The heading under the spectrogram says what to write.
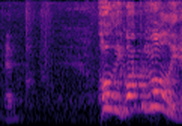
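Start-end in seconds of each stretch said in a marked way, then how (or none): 1.3-2.4 high, loud cartoon exclamation; high-pitched kitten outburst; exclaiming. A narrator's reading. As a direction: cry it out in big astonishment. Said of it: "exclaimed Skippy John Jones".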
